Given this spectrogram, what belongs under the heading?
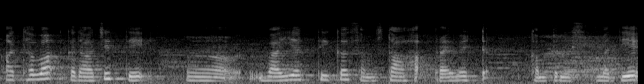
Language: Sanskrit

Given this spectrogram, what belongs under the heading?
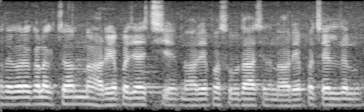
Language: Maithili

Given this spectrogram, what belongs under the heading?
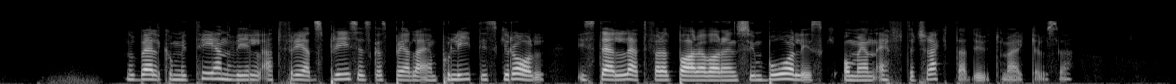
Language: Swedish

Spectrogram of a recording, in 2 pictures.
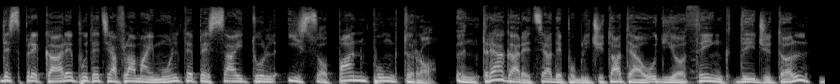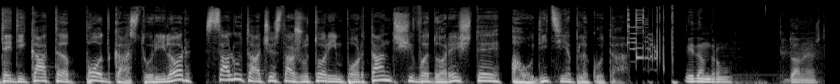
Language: Romanian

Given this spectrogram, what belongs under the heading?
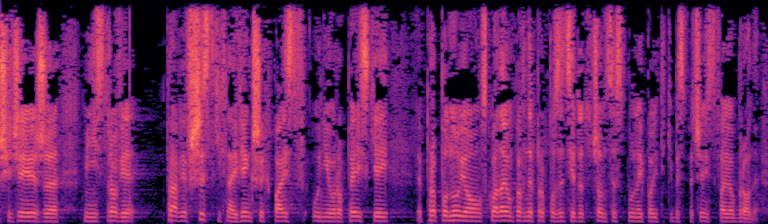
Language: Polish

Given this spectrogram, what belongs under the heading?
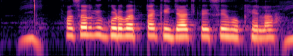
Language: Bhojpuri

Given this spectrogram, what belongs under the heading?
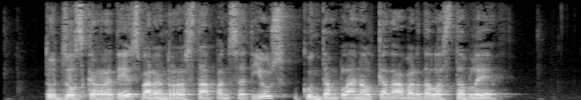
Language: Catalan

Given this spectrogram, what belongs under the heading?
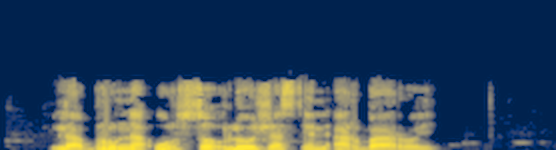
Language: Esperanto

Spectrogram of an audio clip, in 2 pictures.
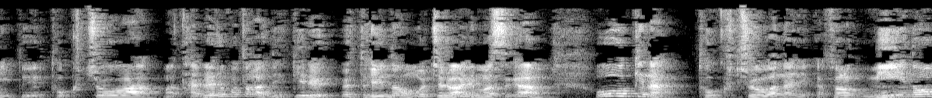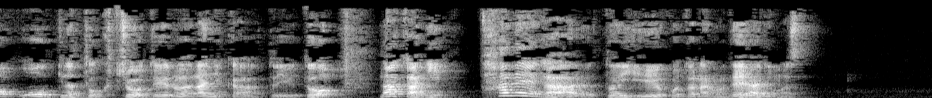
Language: Japanese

